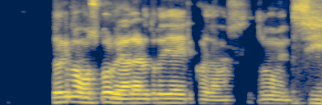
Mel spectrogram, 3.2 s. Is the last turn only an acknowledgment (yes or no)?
no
